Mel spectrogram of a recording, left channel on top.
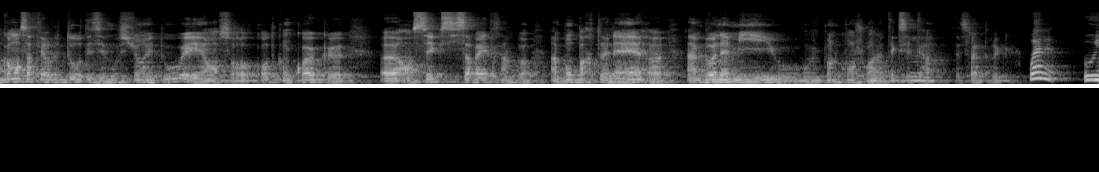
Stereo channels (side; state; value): right; silent; 60 dB below the other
